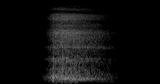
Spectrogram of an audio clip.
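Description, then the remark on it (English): A single deep inhale through the nose in a studio, breathy, swelling quickly and tapering off over about a second, with no talking. “Breathing in. Smell of the office.”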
